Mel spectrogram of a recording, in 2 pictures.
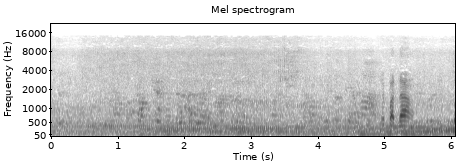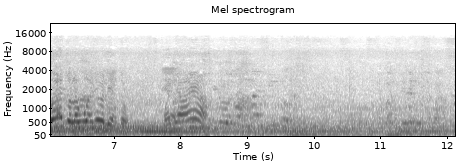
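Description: Open fish-market hall: people's voices talking and calling out around the market, loudest through the middle, over a steady low vehicle engine rumble.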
